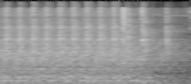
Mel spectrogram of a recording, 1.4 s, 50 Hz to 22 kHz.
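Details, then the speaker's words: Chevy S-10 that had been towed in, now running after fuel fixes and a new water pump: a sharp, regular metallic knock at roughly eight per second over the idle. Internal engine knock, source not yet found; the heads may come off. "Literally the key, but listen to that knock. Nothing like a GM knock."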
